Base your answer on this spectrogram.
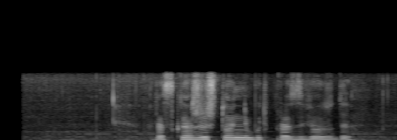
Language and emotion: Russian, neutral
